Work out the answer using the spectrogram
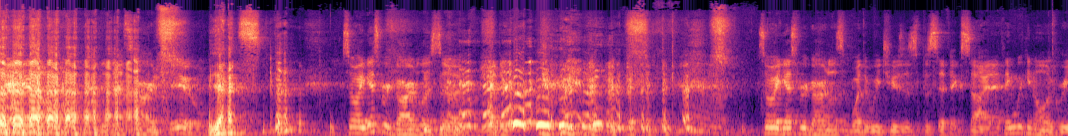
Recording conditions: live audience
